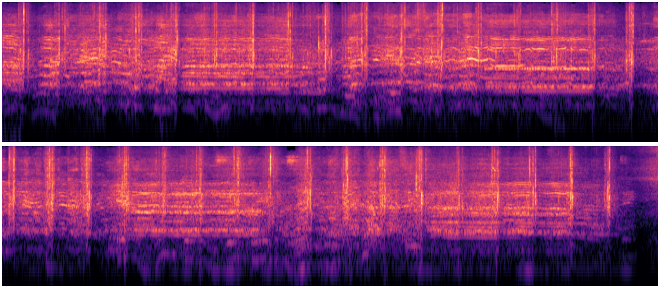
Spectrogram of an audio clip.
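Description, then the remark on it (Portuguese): A crowd of fans cheers and chants loudly and without letup at a party at the Museu do Futebol at the Pacaembu stadium, voices blending into a sung roar, with scattered claps and shouts cutting through for the whole stretch. “tá aí a festa maravilhosa no Museu do Futebol ontem.”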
